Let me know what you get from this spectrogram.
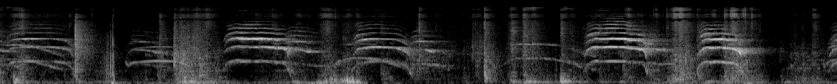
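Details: Kitten shut inside a wall of an empty house awaiting demolition, calling insistently; loud, bright meows bending up then down, repeated in bursts of two or three, with faint knocking and handling noise beneath.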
